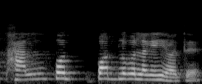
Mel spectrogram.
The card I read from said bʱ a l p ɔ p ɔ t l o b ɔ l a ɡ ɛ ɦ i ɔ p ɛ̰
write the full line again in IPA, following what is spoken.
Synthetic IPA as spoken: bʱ a l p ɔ p ɔ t l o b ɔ l a ɡ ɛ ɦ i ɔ t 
